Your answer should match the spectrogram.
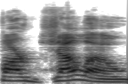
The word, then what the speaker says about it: bargello: It's pronounced bargello.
